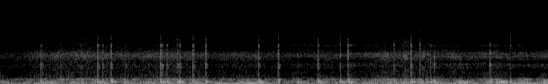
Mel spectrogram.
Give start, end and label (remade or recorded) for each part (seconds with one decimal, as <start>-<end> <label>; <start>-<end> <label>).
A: 0.0-2.9 recorded; 2.9-3.8 remade; 3.8-4.3 recorded; 4.3-5.5 remade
